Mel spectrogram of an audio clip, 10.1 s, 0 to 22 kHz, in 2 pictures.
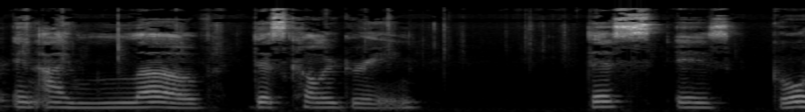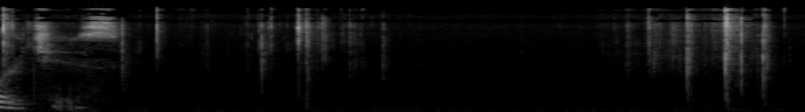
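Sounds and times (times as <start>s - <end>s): plastic bags crinkling: 2.3s - 3.7s, 5.8s - 7.5s, 8.8s - 10.0s.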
